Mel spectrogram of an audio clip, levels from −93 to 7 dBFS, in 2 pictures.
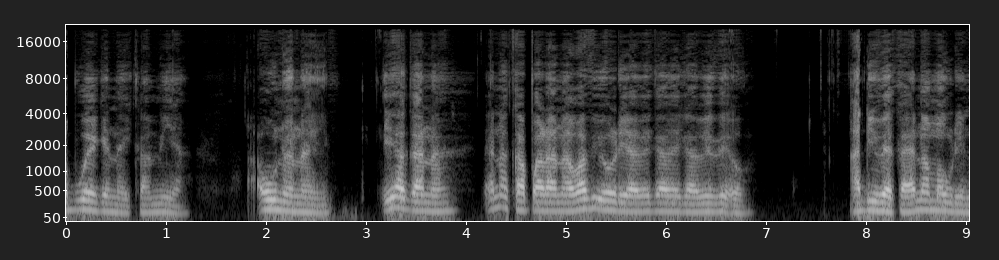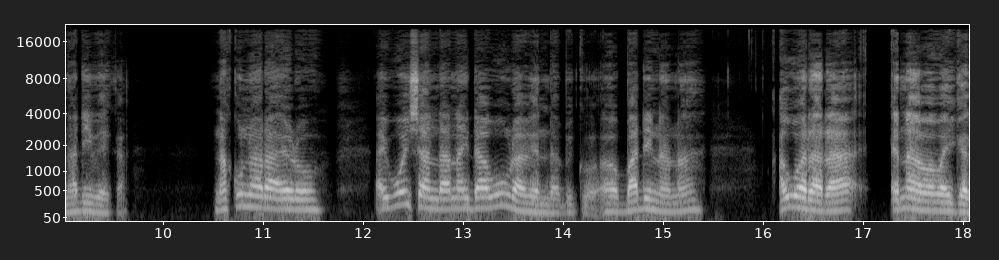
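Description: From start to finish the speech carries generation loss: a swirly, hollow smear with softened consonant attacks, worse than a single lossy encode at this quality would give. The likely cause is repeated Opus encoding, around seven passes at a rate that fits 48 kbit/s, each requantising on a shifted frame grid. On a spectrogram, content reaches up to about 20.1 kHz but is speckled with noisy patches. In the waveform, transients look rounded and blurred.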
